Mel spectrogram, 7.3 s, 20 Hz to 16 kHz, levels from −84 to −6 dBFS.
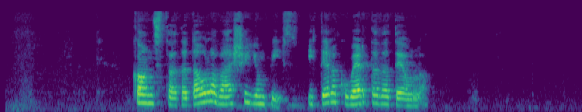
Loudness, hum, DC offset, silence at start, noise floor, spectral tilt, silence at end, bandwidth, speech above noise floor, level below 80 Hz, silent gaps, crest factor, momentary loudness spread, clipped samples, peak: -25 LUFS; none; under 0.1%; 1.65 s; -72 dBFS; -3.5 dB/octave; 1.95 s; 11.5 kHz; 47 dB; -72 dBFS; none; 24 dB; 14 LU; under 0.1%; -4 dBFS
